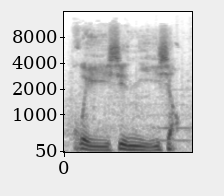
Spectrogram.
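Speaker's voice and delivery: ordinary delivery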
